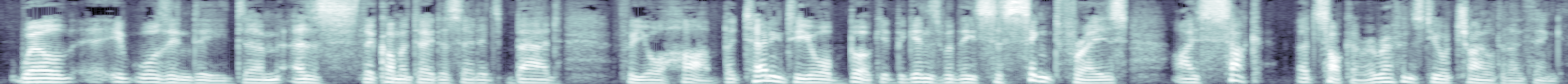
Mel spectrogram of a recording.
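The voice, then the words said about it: Noticeable foreign accent. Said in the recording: “I assume based on your accent and your home nation's ugly performance”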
